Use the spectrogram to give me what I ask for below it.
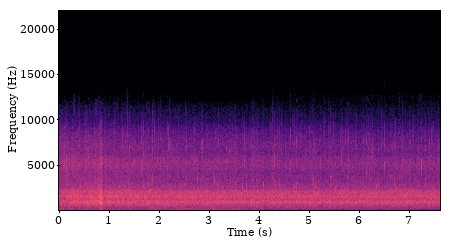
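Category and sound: crowd, applause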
